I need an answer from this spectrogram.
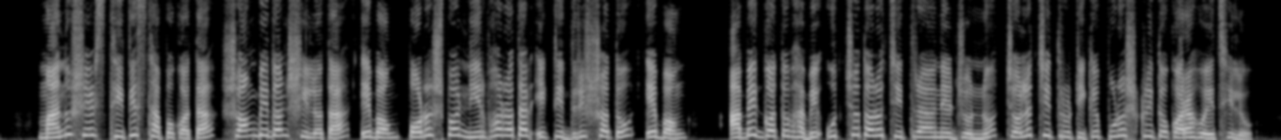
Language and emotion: Bengali, neutral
